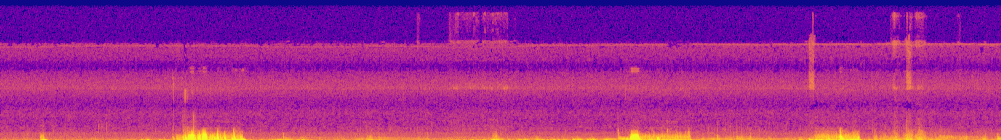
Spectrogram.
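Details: Morning stomach growling: low gurgling, rumbling bursts from the belly, three main bouts with softer bubbling between; borborygmi.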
